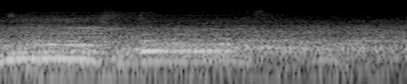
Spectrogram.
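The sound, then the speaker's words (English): A large crowd at the Capitol, climbing over scaffolding and stacks of folding chairs, shouts "whose house, our house" together in a loud, continuous roar of overlapping voices, with a few raised voices standing out, like an outdoor rally chant. “They were kind of climbing all over the scaffolding and the stacks of folding chairs, shouting like, whose house, our house.”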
